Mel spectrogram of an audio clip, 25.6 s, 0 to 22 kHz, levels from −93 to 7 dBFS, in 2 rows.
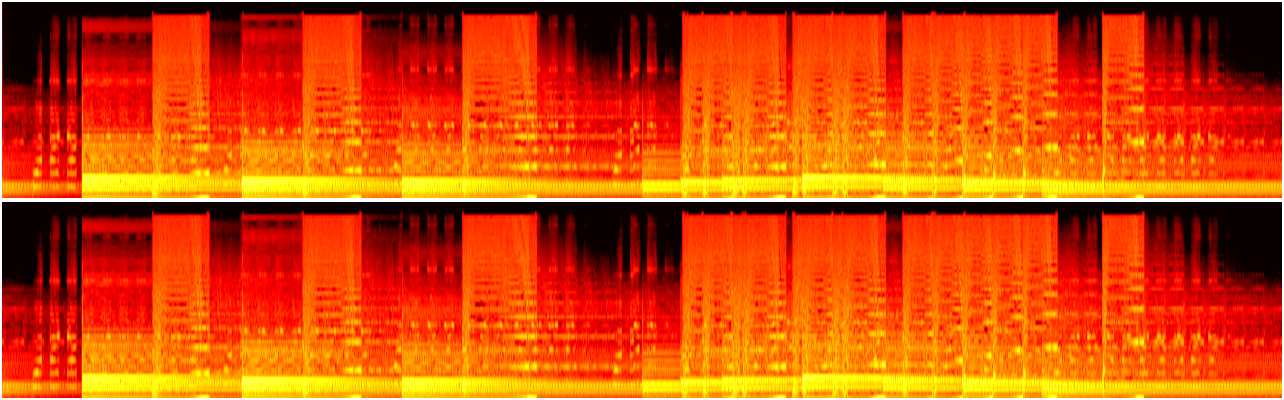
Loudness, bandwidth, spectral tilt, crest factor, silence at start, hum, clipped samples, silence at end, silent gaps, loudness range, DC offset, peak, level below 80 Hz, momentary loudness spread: -17 LUFS; 17 kHz; -5 dB/octave; 16 dB; 0 s; none; under 0.1%; 0 s; none; 3 LU; 3%; 0 dBFS; -38 dBFS; 13 LU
